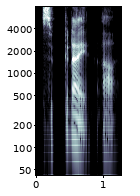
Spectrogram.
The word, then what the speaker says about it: 少ない: 少ない、 Sukunai.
